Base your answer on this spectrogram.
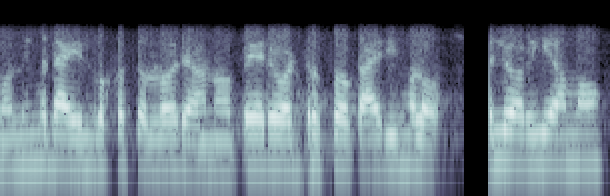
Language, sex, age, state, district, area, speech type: Malayalam, female, 60+, Kerala, Pathanamthitta, rural, conversation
